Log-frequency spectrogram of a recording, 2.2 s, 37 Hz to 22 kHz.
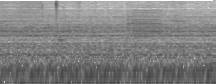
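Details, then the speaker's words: Truck that sat about six months before starting, headers fitted with second O2 sensor removed, catalytic converter retained; low, lumpy, uneven idle; rough running, owner blames mostly the emission system, not confirmed. "I don't know how well you'll be able to hear on camera, but you can hear it's not running right. Most of it is because the emission system,"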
